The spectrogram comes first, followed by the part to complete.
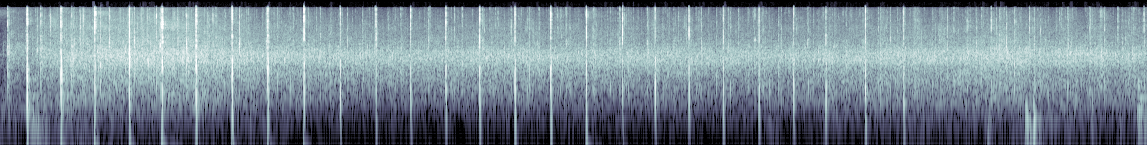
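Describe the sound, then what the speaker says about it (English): A large audience applauds together at an International University of Monaco event, honoring a man and his wife: steady, dense clapping with sharper individual claps standing out, sustained for around eleven seconds. "I would like us to applaud him all together, please"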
